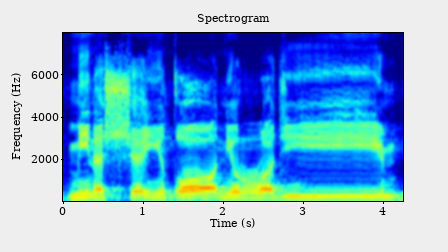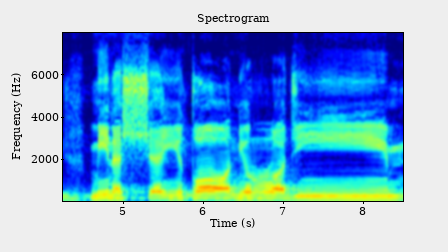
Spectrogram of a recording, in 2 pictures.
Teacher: را کے اوپر زبر کی صورت میں را کو بھی موٹا ادا کریں گے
